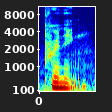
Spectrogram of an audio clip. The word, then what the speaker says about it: printing: 接着我们来看 3D printing 这个 printing 这个字 printing 这边中间的 t 因为后面还有 ing 的关系所以这边的 t 轻轻带过就可以了不用很执着于那个 t 的声音而是念成有点像 ding 有点像字母 d 的发音 printing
